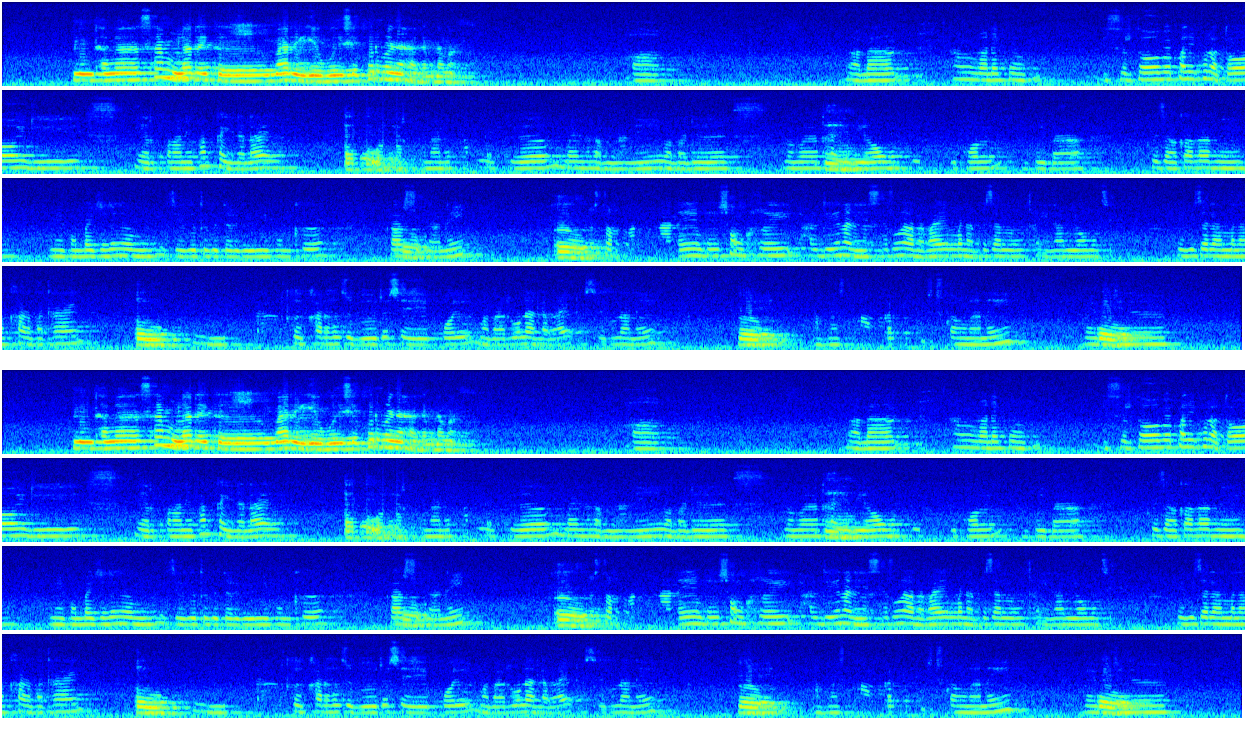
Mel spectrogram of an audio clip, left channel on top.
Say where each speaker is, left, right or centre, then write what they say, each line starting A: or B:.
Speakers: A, on the left; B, on the right.
A: नोंथाङा
B: उम
A: साम' लादाय थो माबारै एवो एसे फोरमायनो हागोन नामा?
B: अ माबा साम' लादायखौ बिसोरथ' बेफारिफोराथ' बिदि एरख'नानै फानखायो नालाय
A: औ औ
B: एरख'नानै फाननायखौ बायना लाबोनानै माबादो माबा
A: औ
B: थायो बेयाव मंखन बैबा गोजा कालारनि मेगन बायदि जोङो एसे गोदोर गोदेर बे मेगनखो गारजोबनानै
A: औ
B: <inaudible>
A: औ
B: ओमफाय संख्रि हालदै होनानै एसे रुना लाबाय ओमबाना बिजाल थायोना बेयाव मोनसे बे बिजाला ओमबाना खारबाथाय
A: औ
B: उम उम दालखौ खारहोजोबो दसे बयल माबा रुनानै लाबाय दसे रुनानै <unintelligible>
A: औ
B: माबा सुखां सुखांनानै ओमफाय बिदिनो
A: औ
